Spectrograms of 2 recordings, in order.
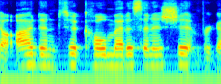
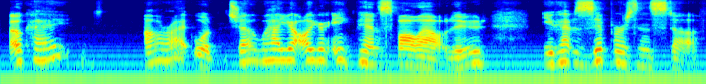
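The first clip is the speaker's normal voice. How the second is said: mock incredulous; 6 semitones higher, 4 dB louder than usual. Real, not acted. Teasing Joe about his pens.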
